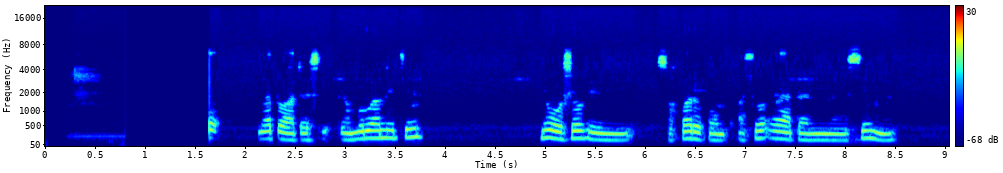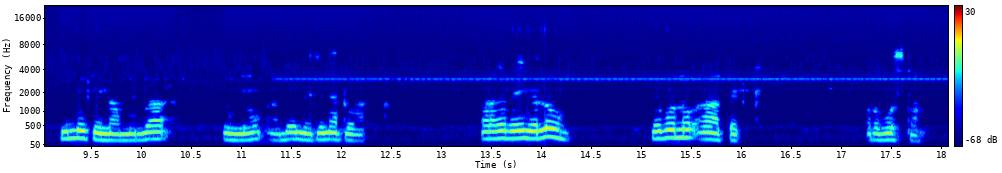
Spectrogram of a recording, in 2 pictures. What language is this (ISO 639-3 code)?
mas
